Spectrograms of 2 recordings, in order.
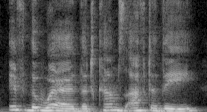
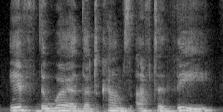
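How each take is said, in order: No difference in how they are said.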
